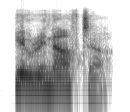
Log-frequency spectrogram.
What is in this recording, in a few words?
"hereinafter", Indian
